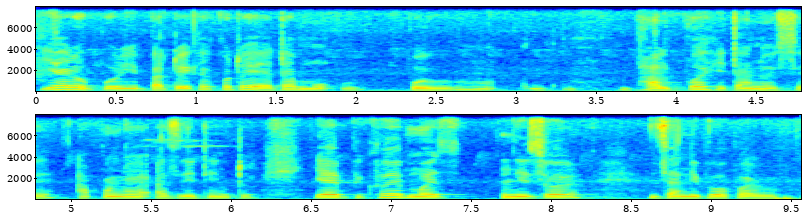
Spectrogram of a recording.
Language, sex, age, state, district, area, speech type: Assamese, male, 30-45, Assam, Lakhimpur, rural, spontaneous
